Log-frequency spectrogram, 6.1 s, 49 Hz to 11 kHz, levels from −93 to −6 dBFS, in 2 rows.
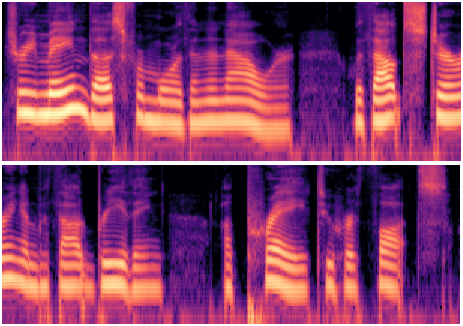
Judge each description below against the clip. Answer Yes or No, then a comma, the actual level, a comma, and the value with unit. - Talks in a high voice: Yes, high, 195 Hz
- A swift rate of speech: No, average, 175 wpm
